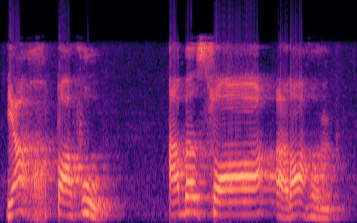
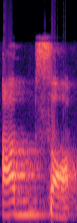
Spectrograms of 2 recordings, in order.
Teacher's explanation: حمزہ کے بعد جو با ہے، با ساکن ہے، یہاں پہ قلقلہ ہوگا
